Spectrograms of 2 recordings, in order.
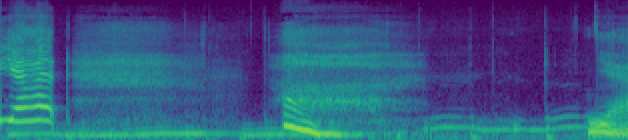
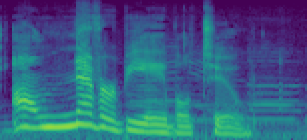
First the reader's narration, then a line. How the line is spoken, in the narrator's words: Will grumbled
